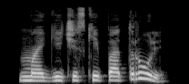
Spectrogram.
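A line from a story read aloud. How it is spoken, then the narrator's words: Mocking tone. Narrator (Russian): издевательским тоном произнес маг с выпускного курса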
